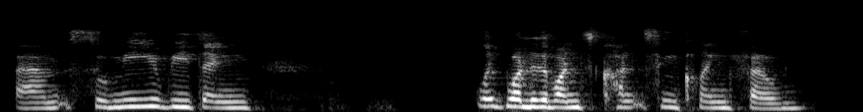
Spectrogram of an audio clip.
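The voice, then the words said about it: Strong regional accent. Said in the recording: “if I say it in my accent ... Maybe I will have to provide some sort of subtitle if they don't get the accent.”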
